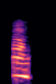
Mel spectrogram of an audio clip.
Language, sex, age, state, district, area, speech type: Kannada, female, 45-60, Karnataka, Dakshina Kannada, urban, conversation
